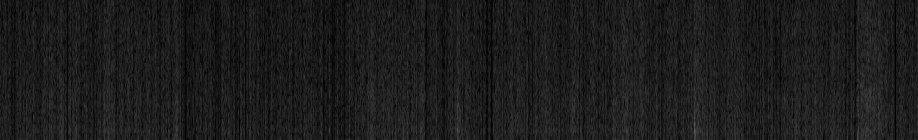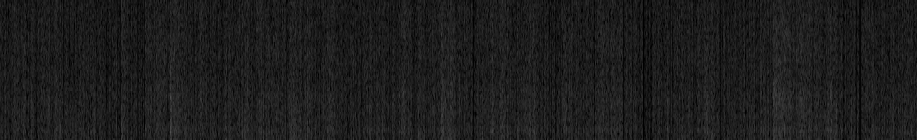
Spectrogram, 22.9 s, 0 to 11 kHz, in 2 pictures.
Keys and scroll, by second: 2.2 Escape, 2.4 l, 4.2 e, 4.3 space, 4.7 Escape, 4.9 l, 5.3 space, 5.4 Escape, 7.8 e, 7.8 space, 8.9 Escape, 9.1-10.8 typing, 9.5 Escape, 10.6 Escape, 11.1 Escape.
